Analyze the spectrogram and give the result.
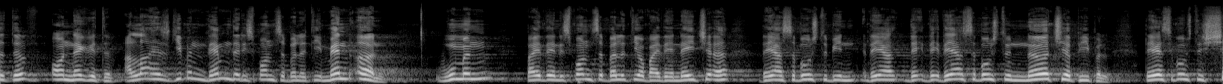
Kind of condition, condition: setting, large echoing room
